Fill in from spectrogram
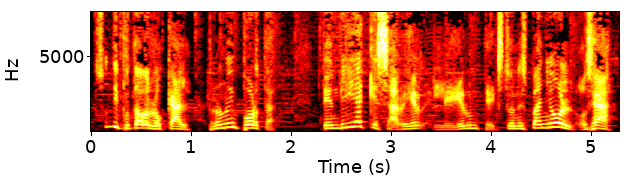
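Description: Mexican guy cracking crude jokes, high voice, co-hosting, faint music. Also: very animated, fairly quick. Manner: crude, joking, mocking. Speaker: co-host. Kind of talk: casual comedic commentary.

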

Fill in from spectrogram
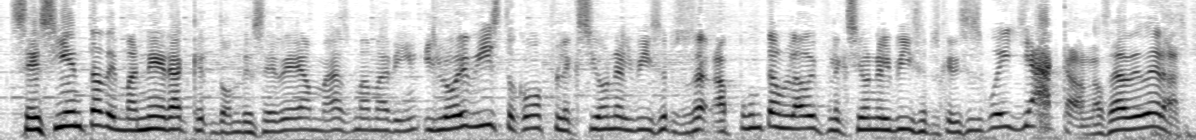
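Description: A man's voice: high-pitched, a little fast, hardly any pauses, a bit bright, faint music behind. A man with a Mexican accent co-hosting a casual comedic chat, joking and slangy. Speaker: co-host.

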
